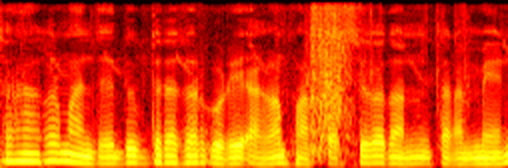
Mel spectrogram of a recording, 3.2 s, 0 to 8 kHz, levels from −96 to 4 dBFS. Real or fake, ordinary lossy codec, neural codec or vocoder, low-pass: fake; none; vocoder, 22.05 kHz, 80 mel bands, Vocos; 7.2 kHz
